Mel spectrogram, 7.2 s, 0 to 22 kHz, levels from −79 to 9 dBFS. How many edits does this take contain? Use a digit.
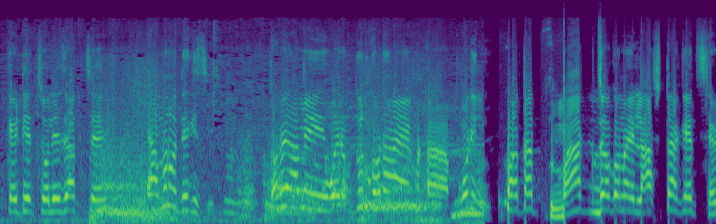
0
